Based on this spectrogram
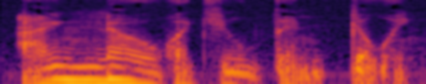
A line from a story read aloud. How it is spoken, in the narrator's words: he whispered to Heavyset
